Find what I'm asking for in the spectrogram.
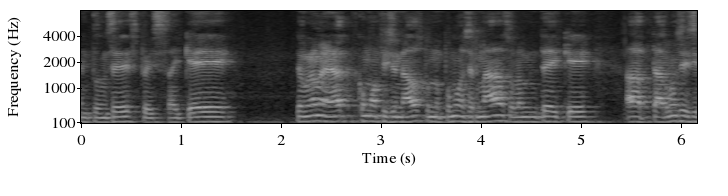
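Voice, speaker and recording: Over noticeable background noise and audible room echo, a man talks very fast in a flat monotone. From Mexico, Torreón (La Laguna). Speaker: football fan. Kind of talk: casual chat. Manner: halting.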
